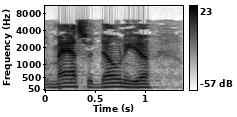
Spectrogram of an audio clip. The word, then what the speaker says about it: Macedonia: And at Troas, the Holy Spirit gave him a vision of a man over here in northern Greece, this area called Macedonia, or as they pronounce it, Macedonia.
